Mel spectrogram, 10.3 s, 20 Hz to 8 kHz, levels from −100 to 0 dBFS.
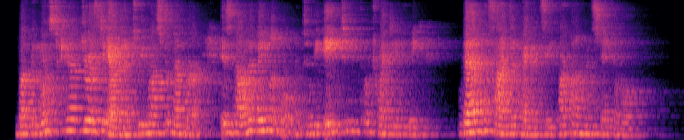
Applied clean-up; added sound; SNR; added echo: none; none; none; reverberation time 1.1 s.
